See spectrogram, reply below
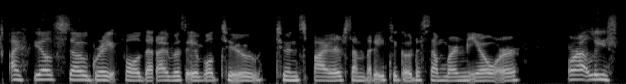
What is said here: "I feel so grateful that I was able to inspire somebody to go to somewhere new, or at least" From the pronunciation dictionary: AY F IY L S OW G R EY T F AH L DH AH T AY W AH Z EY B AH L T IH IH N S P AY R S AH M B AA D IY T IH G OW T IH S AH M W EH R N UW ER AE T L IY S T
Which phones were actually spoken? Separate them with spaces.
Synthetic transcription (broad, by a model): AY F IY L S OW G R EY T F L DH AH T AY W AH Z EY B L T IH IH N S P AY R S AH M B AA D IY T IH G OW T IH S AH M W EH R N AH ER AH T L IY S T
